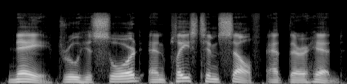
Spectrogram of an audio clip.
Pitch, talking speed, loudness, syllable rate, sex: 110 Hz, 175 wpm, -17 LUFS, 3.8 syllables/s, male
